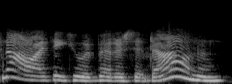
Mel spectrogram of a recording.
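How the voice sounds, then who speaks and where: Prim, lively housekeeper, dull recording. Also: female voice, fairly low pitch, moderate pace. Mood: puzzled, soothing. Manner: formal, proper, polite servant's diction. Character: prim, brisk, take-charge female housekeeper. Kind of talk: old-time radio mystery drama acting. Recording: dull 1970s radio broadcast recording.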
